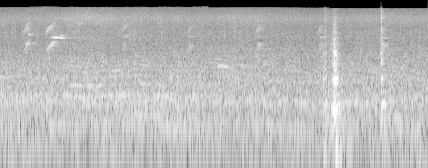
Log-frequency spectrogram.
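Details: A continuous buzz of bees under roofing, steady and hissing, broken near the end by two sharp knocks or clicks.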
